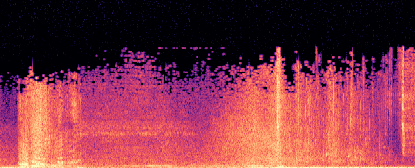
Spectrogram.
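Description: Cinematic trailer sound design: a constant deep rumbling drone. A loud whooshing hit comes about half a second in, and a swell builds to a second sharp hit about four seconds in.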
